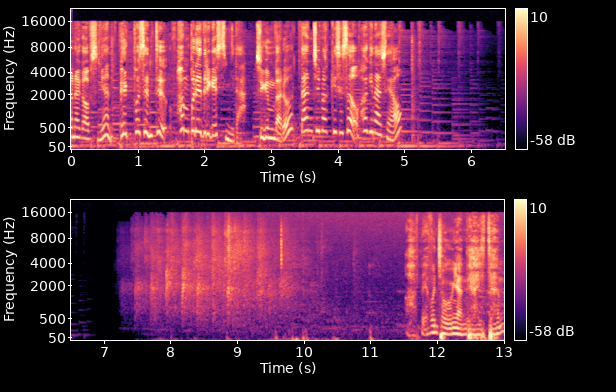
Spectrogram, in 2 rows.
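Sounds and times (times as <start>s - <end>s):
speech: 0.0s - 5.2s, 11.8s - 13.0s
audience clapping: 7.2s - 10.6s.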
